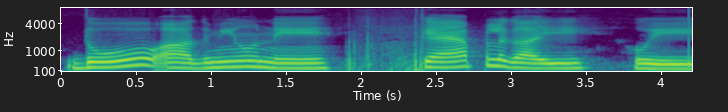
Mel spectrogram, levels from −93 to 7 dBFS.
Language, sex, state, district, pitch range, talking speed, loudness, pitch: Hindi, male, Punjab, Fazilka, 180-225 Hz, 85 wpm, -12 LUFS, 200 Hz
